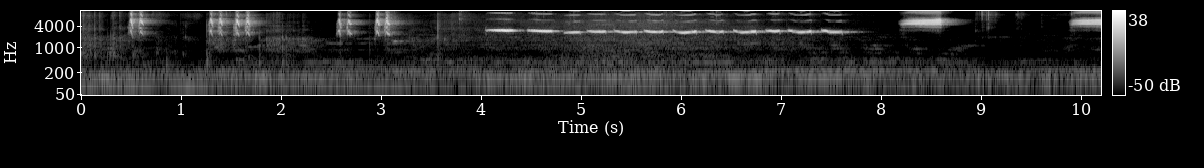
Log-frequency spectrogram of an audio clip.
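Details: A Hill blue flycatcher sings. A few crisp clicking chips, then a long sweet run of about a dozen clear whistled notes, each gently falling. Two rich warbled phrases close the sequence.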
